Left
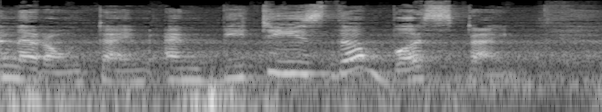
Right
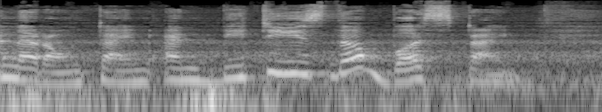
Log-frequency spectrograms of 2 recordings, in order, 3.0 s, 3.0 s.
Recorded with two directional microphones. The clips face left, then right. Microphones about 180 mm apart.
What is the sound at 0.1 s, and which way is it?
A woman's voice, 60° right (ahead or behind).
